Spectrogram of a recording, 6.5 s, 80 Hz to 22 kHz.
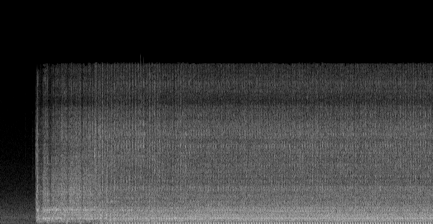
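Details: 2003 Simplicity Regent lawn tractor, Briggs & Stratton single-cylinder, stored unused for years, after new ignition coil and carburetor, choke on; catches within a second, steady even beat, starts easily and runs okay though blowing a lot of smoke.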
